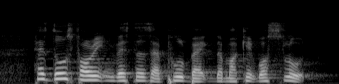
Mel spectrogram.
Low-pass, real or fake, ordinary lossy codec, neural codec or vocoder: 7.2 kHz; real; none; none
